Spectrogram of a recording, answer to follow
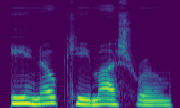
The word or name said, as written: enoki mushroom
